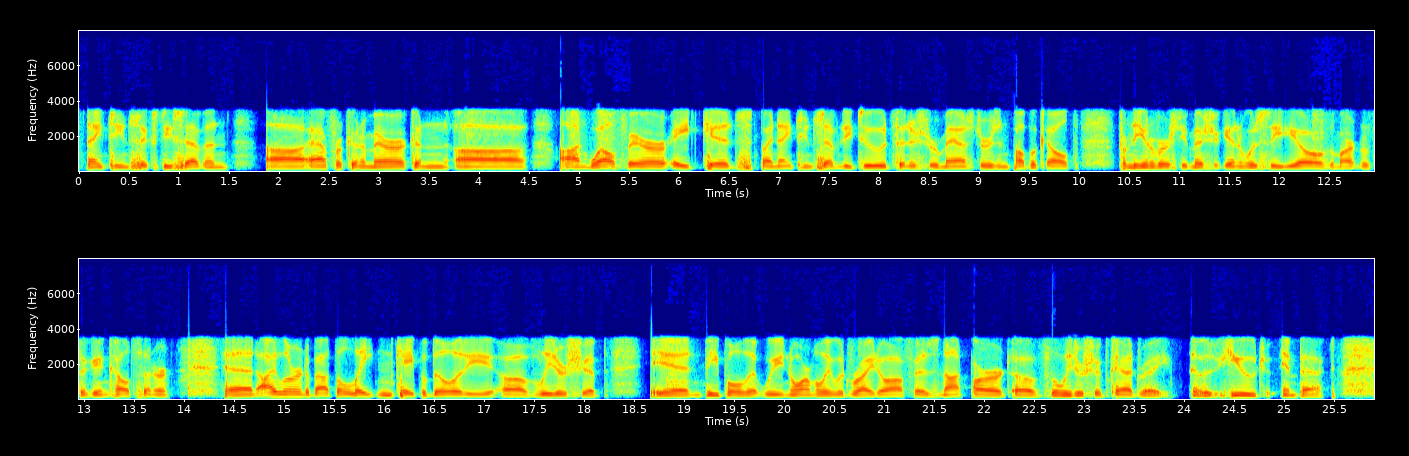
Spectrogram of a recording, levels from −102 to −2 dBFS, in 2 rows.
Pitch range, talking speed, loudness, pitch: 95-115 Hz, 145 wpm, -21 LUFS, 105 Hz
